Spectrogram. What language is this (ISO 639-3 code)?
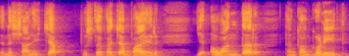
kok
